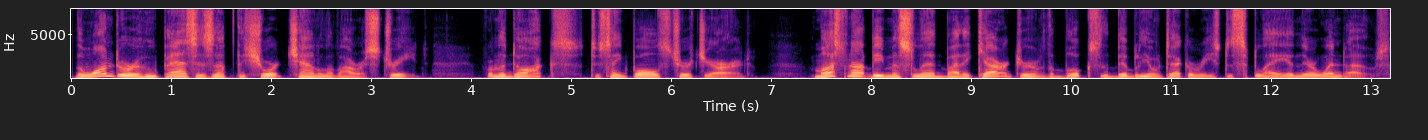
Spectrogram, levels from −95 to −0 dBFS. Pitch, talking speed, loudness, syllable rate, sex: 145 Hz, 155 wpm, -18 LUFS, 4.2 syllables/s, male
